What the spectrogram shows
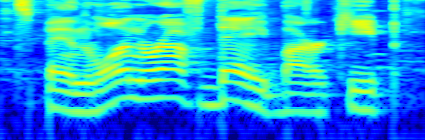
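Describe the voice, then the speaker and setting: In a comedic old-time radio noir drama, a man narrates and stars as a hapless, hard-drinking, cocky private detective full of wisecracks and melodramatic monologue. His mid-range, natural voice is expressive at a measured pace, sounding stubborn and brash.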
